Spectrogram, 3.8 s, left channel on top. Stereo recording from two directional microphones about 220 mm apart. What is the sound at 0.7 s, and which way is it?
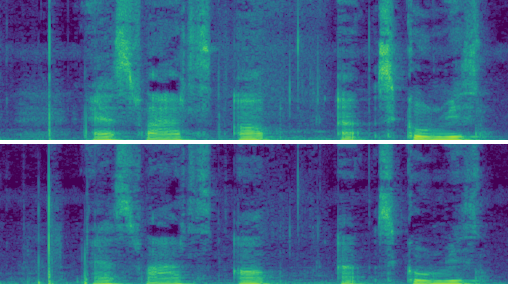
Speech, 15° right (ahead or behind).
